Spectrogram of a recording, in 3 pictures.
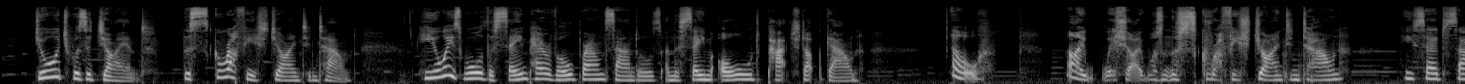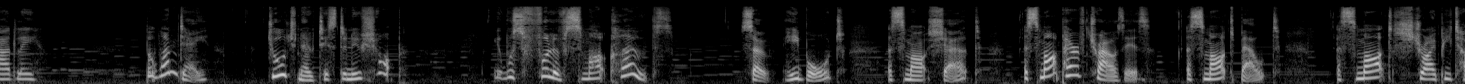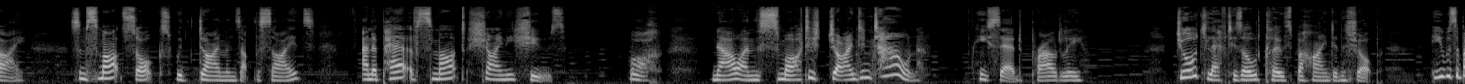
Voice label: Narration Kids story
